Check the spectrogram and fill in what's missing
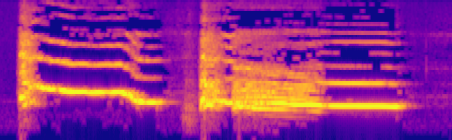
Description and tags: Dog Extended Howl
I recorded my dog barking after I hit a single note on my piano. Recorded using my ipad microphone, sorry for the lack of proper recording. I figured I would just nab it while he was feeling talkative!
